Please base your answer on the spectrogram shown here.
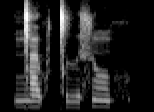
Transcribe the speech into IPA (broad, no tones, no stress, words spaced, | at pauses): ŋ͡ǀaxʷǀɯsõxʷ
